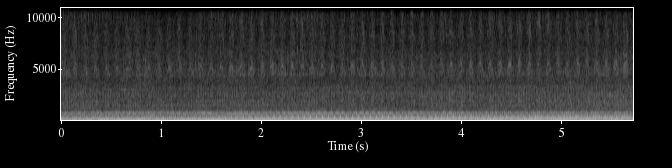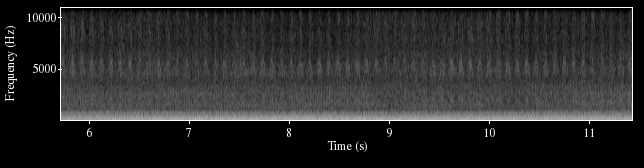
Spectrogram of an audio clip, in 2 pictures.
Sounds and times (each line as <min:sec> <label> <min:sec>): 0:00.0 Helicopter preparing for takeoff and then taking off 0:11.4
